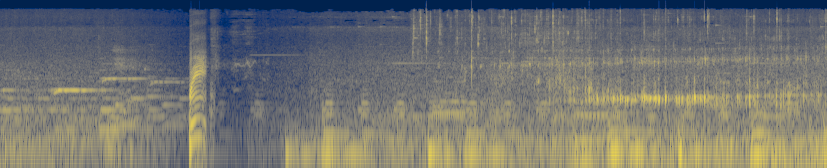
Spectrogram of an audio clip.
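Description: Engine oil pouring from a bottle through a plastic funnel into a scooter's engine during an oil change, a trickling, splashing stream that begins about four seconds in, over background music with a steady beat. A loud whoosh just before two seconds in marks an editing transition.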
